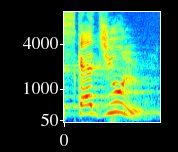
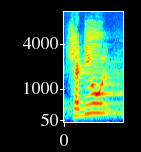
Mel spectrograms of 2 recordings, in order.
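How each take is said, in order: First: The word begins with an 'sk' sound. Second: The word begins with a 'sh' sound. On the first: "लेकिन America में इसे ही बोलते हैं" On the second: "हम उनके गुलाम रहे, तो हम भी क्या बोलते हैं"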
